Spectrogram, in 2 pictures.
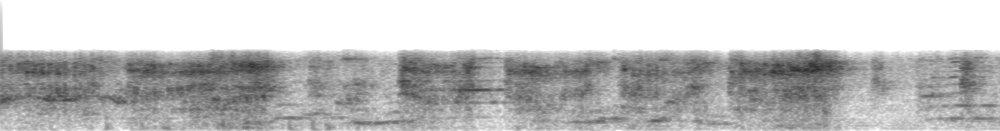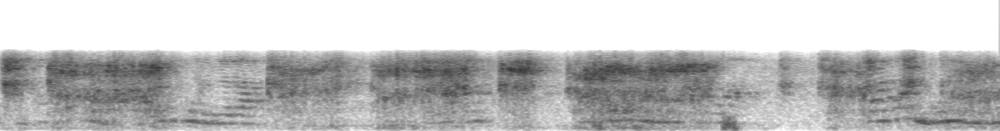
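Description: A corgi puppy whining and growling in play as it jumps and snaps at a person's legs, with voices in the background.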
